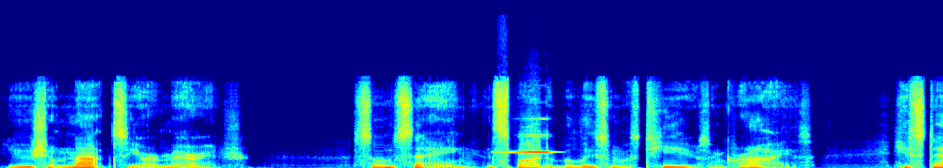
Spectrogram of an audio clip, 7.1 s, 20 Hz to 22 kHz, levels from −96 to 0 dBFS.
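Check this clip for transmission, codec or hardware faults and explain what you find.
Two kinds of fault are present in the speech: two brief dropouts covered by concealment, and a burst of feedback.

At 2.05 to 2.09 s, and again at 2.83 to 2.89 s, the speech briefly smears and wobbles, as if it stuck for an instant before resuming. This is short concealed packet loss. About 20 ms and then about 40 ms of audio failed to arrive in time. The decoder extended the preceding sound across each gap and crossfaded back into the real signal.

From 3.68 to 4.25 s a steady whistle at 2.2 kHz rises over roughly a third of a second and then sits about 5 dB above the speech. This is loudspeaker feedback squeal. A microphone was picking up the loudspeaker it feeds, and at that frequency the loop gain went above one, so the tone kept reinforcing itself until it was checked.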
